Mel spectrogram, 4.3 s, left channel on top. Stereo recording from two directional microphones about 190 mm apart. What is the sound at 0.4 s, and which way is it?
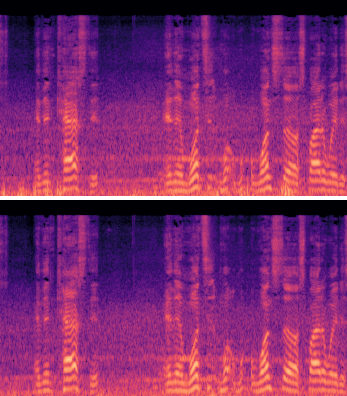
A man's voice, 35° right (ahead or behind).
